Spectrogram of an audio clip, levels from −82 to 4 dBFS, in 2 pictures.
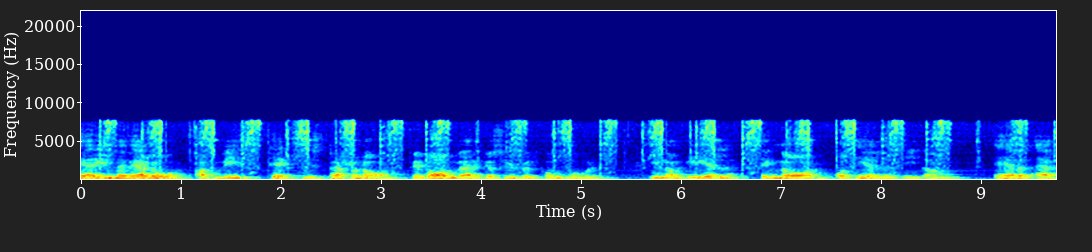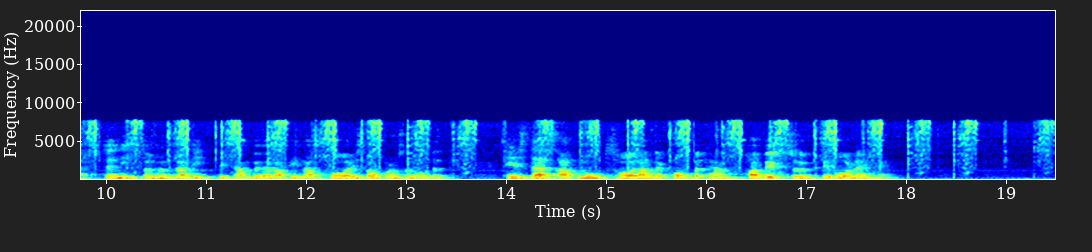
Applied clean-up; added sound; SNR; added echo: none; Cutlery, silverware; 15 dB; reverberation time 0.3 s.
